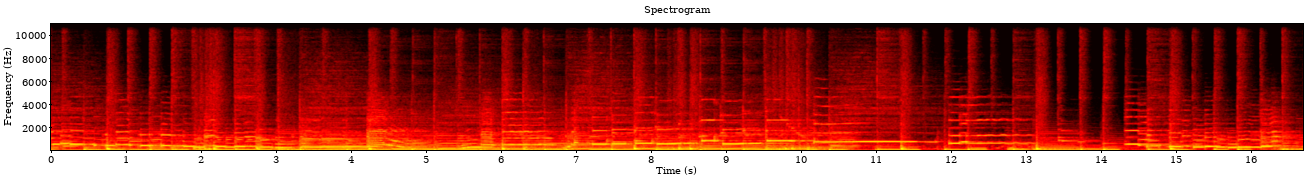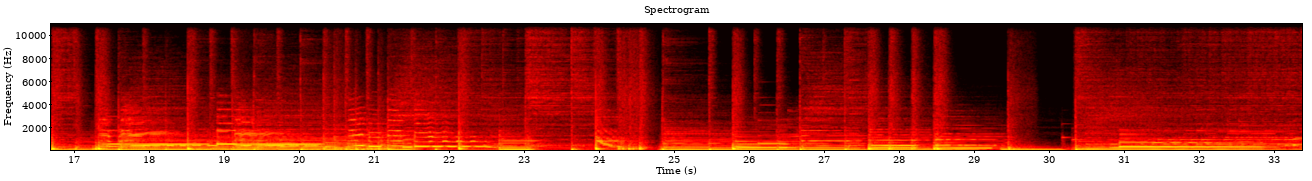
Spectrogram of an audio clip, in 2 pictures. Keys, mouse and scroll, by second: 0.0 middle click, 1.7 shift+d, 2.6 click, 3.4 click, 5.4 shift+d, 6.1 click, 6.9 click, 7.3 middle click, 8.1 click, 8.8 click, 10.1 click, 11.7 shift+d, 12.2 click, 12.7 middle click, 13.4 click, 13.9 click, 13.9-14.6 scroll down 2, 14.2 KP_1, 14.6 click, 17.8 middle click, 18.2 click, 18.4 click, 18.9 shift+d, 19.4 click, 19.9 click, 20.3 click, 20.7 click, 20.8 middle click, 21.2 click, 21.6 click, 22.9 click, 23.2 click, 23.4 middle click, 23.6 click, 24.0 shift+d, 24.4 click, 24.9 click.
